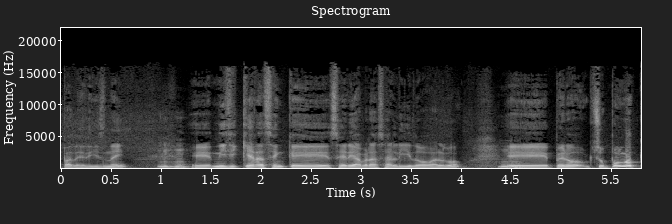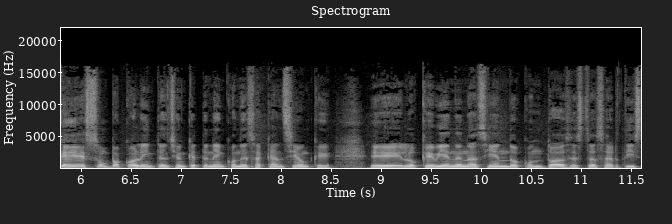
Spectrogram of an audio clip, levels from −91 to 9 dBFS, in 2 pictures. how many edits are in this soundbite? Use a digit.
0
